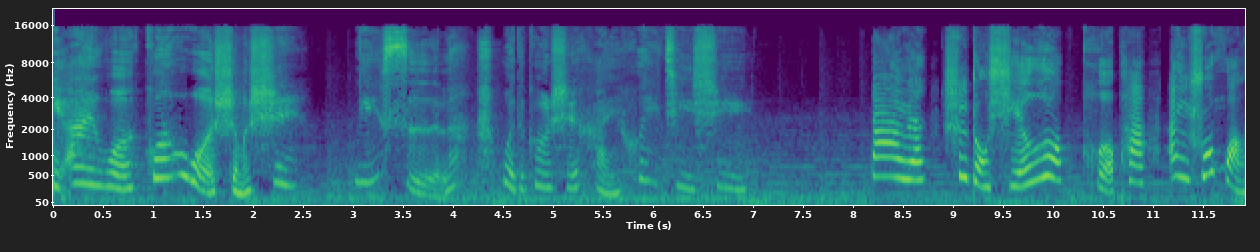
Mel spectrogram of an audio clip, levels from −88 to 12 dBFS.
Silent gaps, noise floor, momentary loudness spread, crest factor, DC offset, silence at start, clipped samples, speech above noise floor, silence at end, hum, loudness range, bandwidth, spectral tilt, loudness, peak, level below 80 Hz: none; -35 dBFS; 13 LU; 16 dB; under 0.1%; 0 s; under 0.1%; 19 dB; 0 s; none; 8 LU; 16 kHz; -2 dB/octave; -15 LUFS; 0 dBFS; -40 dBFS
